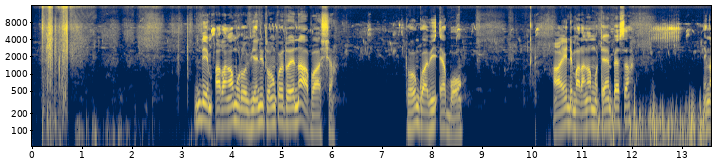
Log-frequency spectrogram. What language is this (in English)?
Masai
